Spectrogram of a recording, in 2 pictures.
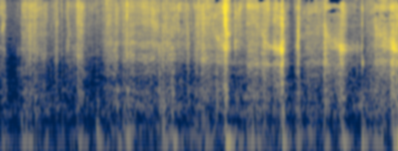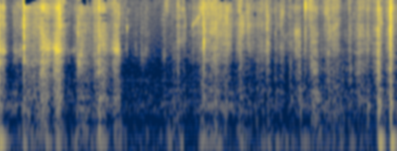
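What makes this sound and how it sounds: Long red-painted nails dig into and scratch the exposed red, juicy flesh of a half watermelon with green rind resting on a plate. Soft, wet, crackling tearing and crunching scrapes come in an irregular stream of quick, bright bursts with almost no low end, each dying away almost instantly.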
